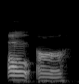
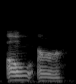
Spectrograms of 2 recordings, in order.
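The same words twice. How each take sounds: No difference in how they are said.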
